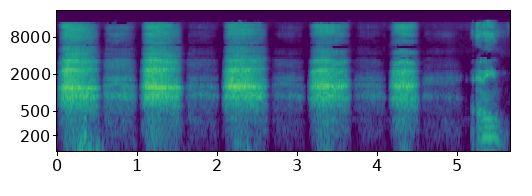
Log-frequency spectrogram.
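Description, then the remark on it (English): A person imitates hard, heavy breathing, as of someone who woke up breathing hard: loud, harsh gasping inhales alternating with quieter exhales in a steady rhythm, about five deep breaths ending in a raspy, voiced breath. “start breathing hard.”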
